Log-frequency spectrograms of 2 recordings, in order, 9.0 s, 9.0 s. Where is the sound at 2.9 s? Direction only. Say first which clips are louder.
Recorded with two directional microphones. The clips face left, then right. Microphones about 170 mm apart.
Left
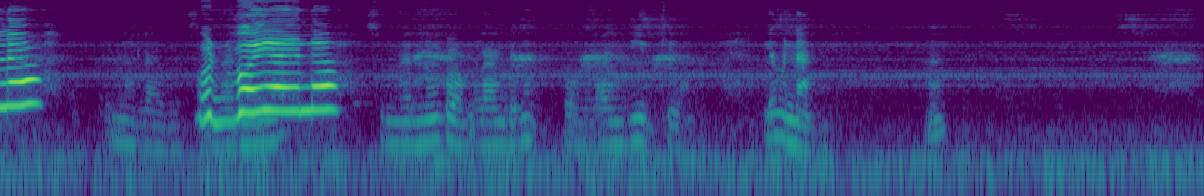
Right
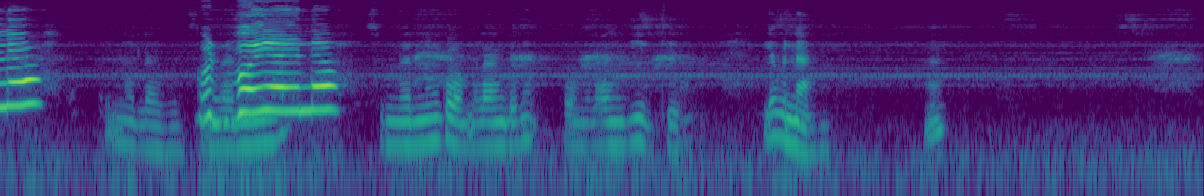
Right 6 dB; 50° right (ahead or behind).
